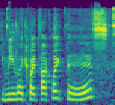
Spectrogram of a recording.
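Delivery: put-on girly Valley Girl style voice. Asked to switch to girly, the speaker tries it out: girly voice. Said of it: "it to girly".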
